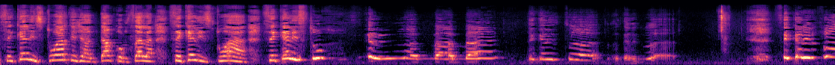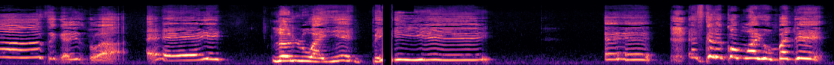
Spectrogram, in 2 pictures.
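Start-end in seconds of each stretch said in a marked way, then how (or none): 3.5-12.9 high, wailing mock sobs; mock crying. Mocking the woman who cries to her mother, in hammed-up sobs. 13.1-22.1 mock sobbing. Parodying the crying woman over the rent, in slow mock sobs.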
